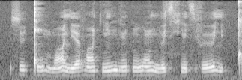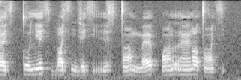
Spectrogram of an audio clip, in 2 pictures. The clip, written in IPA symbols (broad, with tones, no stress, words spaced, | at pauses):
sy˦˥ǃu˧˥˧ mbɑ̃˧˥˧lʲæ˦˥ vɑ̃˧˥˧cĩ˦˥lʲŋɡẽ˧˥˧kũ˦˥ wõ˧˥˧ɲø˧˥˧sʲçẽ˧˥˧sʲ vø˧˥˧lʲ | ǃæ˦˥sʲtːo˦˥lʲæ˧˥˧sʲ bɑ˦˥sʲŋɡe˧˥˧sʲrʲu˧˥˧sʲ tˤẽ˧˥˧mːæ˧˥˧pːɑ̃˦˥ræ̃˦˥ ɾy˦˥tˤæ̃˧˥˧sʲ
